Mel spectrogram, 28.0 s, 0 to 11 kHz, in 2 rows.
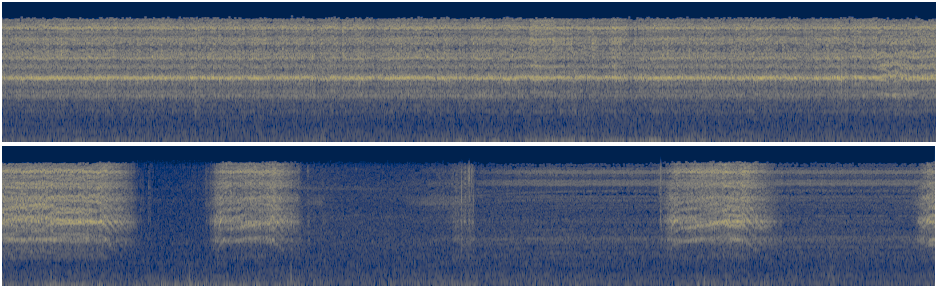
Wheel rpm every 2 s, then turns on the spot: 160, 160, 160, 160, 160, 160, 160, 130, 60, 20, 0, 0, 90, 10.
18-20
